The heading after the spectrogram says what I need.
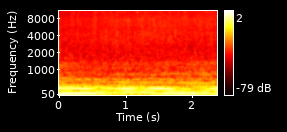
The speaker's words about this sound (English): The rain starts hammering down against the glass, and the wind picks up too.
